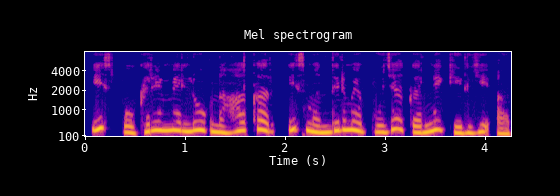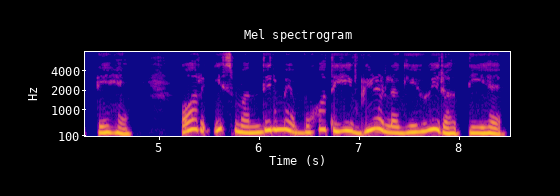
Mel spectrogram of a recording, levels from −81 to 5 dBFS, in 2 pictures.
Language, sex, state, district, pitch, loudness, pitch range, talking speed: Hindi, female, Uttar Pradesh, Muzaffarnagar, 255 Hz, -13 LUFS, 215-305 Hz, 175 wpm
